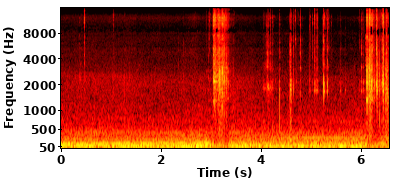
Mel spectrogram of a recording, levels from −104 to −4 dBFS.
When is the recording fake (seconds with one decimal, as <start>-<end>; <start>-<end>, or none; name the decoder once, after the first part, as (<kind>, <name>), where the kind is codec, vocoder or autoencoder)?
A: 0.0-1.5 (vocoder, Vocos); 3.2-3.9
